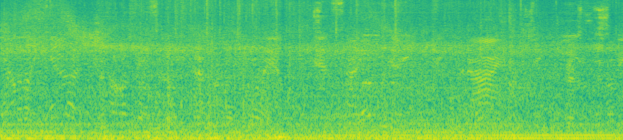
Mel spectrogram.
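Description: Traffic passes by on the road outside.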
